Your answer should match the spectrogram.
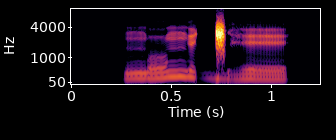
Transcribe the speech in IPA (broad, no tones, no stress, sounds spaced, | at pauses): ŋ o ŋ e ɡ͡ǁ e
